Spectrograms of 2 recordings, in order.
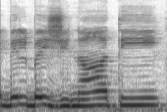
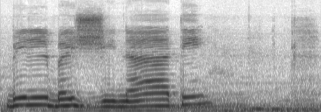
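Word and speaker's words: بِالْبَيِّنَاتِ: گے ارسلنا بالبینات، بالبینات، نون کھڑی زبر نا، تا زیر تی، تا کو لمبا کیا تو کھڑی زیر بن جائے گی، یعنی کہ بالبینات ایسے نہیں پڑھنا، آپ نے پڑھنا ہے بالبینات۔ وَأَنزَلْنَا مَعَهُمُ الْكِتَابَ، نون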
